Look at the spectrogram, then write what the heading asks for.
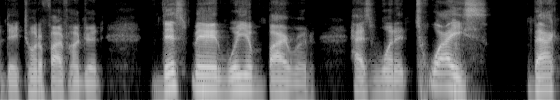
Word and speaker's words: Byron: So, props to William Bryson. I mean, I'm sorry, William Byron. I beg your pardon. William Byron. I shouldn't mispronounce his last name because the same as my son as well.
